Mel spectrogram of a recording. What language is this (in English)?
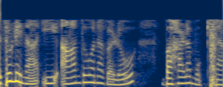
Kannada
